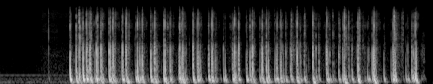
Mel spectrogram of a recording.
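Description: A faint steady tone, then a sudden loud run of rapid pulses, about ten a second, starting just under a second in.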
